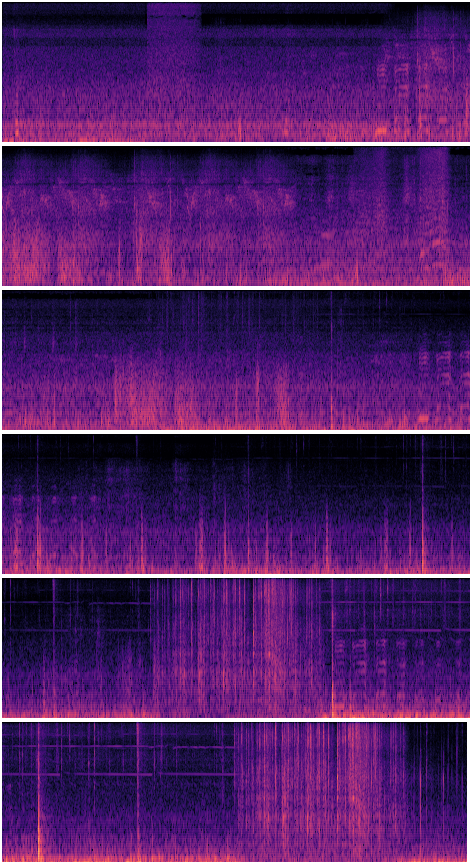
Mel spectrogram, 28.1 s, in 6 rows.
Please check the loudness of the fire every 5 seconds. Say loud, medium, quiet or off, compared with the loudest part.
off, off, quiet, quiet, loud, loud.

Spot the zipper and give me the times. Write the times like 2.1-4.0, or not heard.
8.2-9.2.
